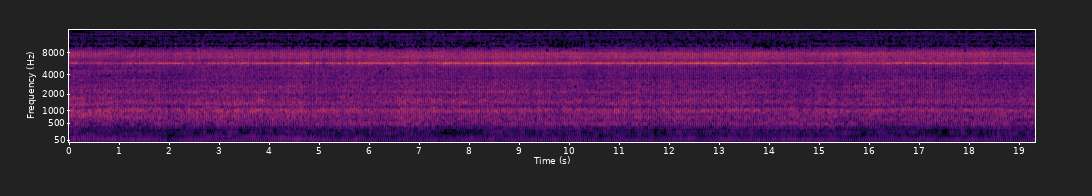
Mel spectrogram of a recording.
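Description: A reciprocating saw buzzes loudly as its blade cuts through metal.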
